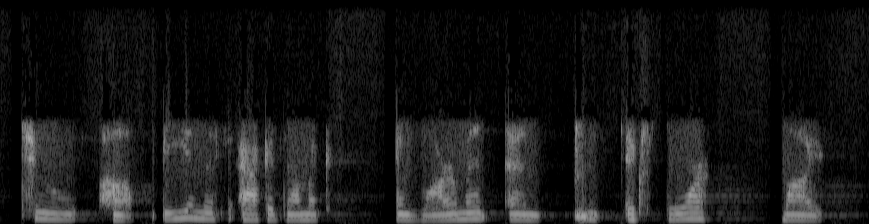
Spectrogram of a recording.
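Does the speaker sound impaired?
Yes: ALS; symptoms within month of VA pre-doctoral internship, diagnosed after year of testing, wheelchair user; about two years since diagnosis, progressed, can no longer scoot across, uses Beasy transfer board; weak breathing muscles, hard to breathe and speak, may sound weak or unclear, paces speech, pauses.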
